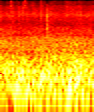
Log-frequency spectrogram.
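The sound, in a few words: hail falling and pattering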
